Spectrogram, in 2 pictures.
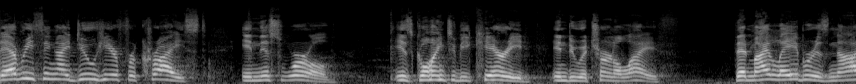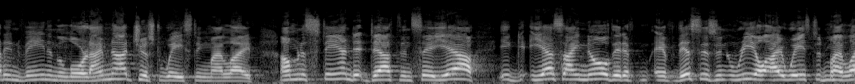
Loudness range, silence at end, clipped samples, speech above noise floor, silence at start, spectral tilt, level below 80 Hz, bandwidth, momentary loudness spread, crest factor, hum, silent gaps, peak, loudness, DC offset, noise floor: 4 LU; 0 s; under 0.1%; 33 dB; 0 s; -5 dB/octave; -52 dBFS; 14 kHz; 10 LU; 16 dB; none; none; -2 dBFS; -18 LUFS; under 0.1%; -50 dBFS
